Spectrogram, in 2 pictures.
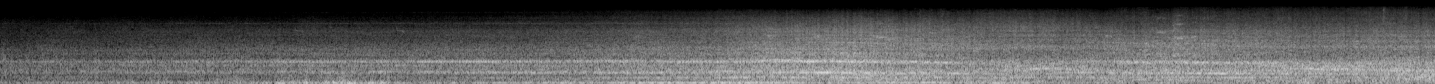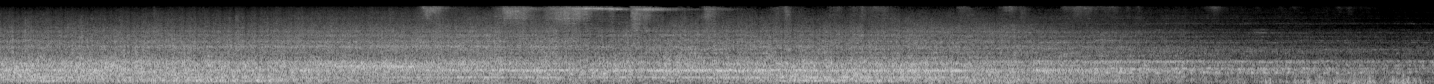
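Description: GBRf Class 66 diesel freight locomotive, with its two-stroke V12 engine, passing with a train of hopper wagons. The engine note grows as it approaches and drops in pitch as it goes by about eight seconds in. The wagon wheels then run steadily on the rails, with a few brief high squeaks around twenty seconds in, before fading as the train moves away.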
